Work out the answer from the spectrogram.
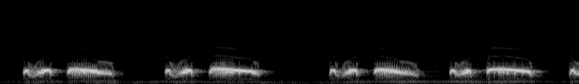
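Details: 'Cu gù' cooing of a spotted dove, used for trapping and to stir caged birds. Four low phrases, each a short wobbling note followed by a sustained, slightly descending hoot, repeated at a steady, unhurried pace.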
